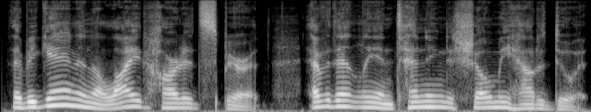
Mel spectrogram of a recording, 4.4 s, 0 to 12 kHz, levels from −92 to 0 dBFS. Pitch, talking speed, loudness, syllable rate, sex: 145 Hz, 205 wpm, -17 LUFS, 6.2 syllables/s, male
